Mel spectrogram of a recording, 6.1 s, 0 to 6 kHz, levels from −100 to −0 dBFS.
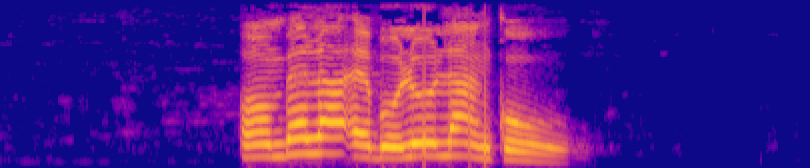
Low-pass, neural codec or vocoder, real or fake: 5.4 kHz; none; real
